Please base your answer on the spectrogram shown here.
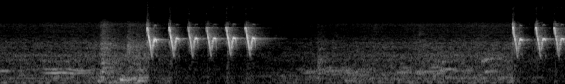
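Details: A bar-winged prinia gives a ngebren trill intended to trigger other prinias to sing. A run of six sharp, high, slightly uneven notes comes first, then a pause with faint background sound, then three more notes.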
